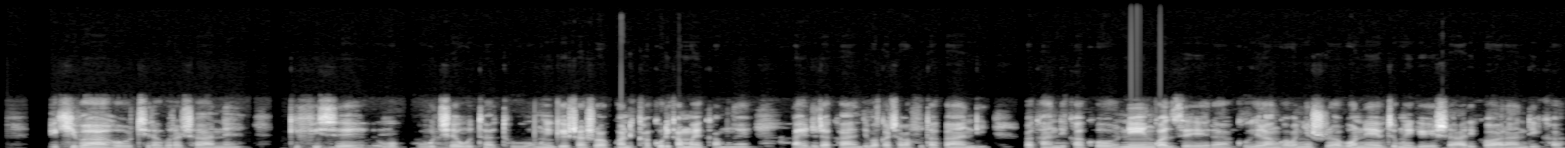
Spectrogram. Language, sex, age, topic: Rundi, female, 18-24, education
